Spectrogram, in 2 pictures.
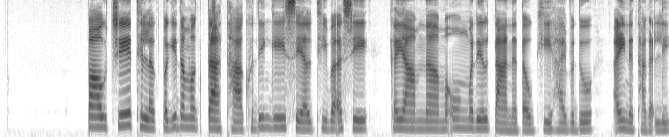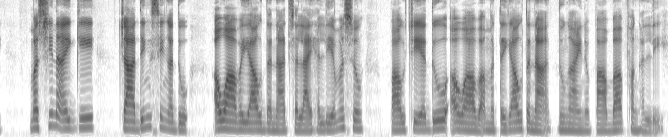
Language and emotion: Manipuri, happy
